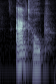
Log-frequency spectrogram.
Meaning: mound, pile of dirt or soil
- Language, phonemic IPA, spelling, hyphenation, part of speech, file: Dutch, /ˈaːrt.ɦoːp/, aardhoop, aard‧hoop, noun, Nl-aardhoop.ogg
